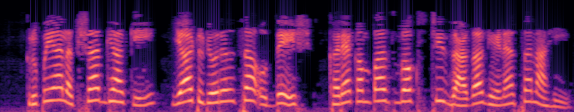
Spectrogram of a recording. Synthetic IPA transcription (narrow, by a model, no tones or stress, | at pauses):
kɾupjaləkʂat̪̚ɡʱjakiːjaʈuʈoɾəlt͡saʔud̪ːeɕkʰəɾjakəmpasbɔkst͡ɕiːd͡zaɡaɡʱeɳ̃jat͡sanaɦi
